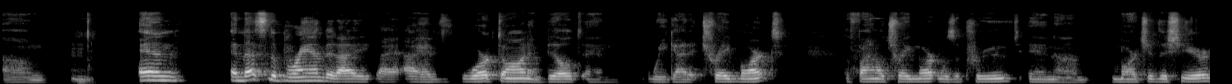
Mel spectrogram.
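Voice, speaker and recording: At a fairly slow pace with long, frequent pauses, a man with a Southern US accent speaks at a medium pitch in a dark, mellow tone with ordinary pitch variation. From Alabama. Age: 50s. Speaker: nightlife event promoter. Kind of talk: interview.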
